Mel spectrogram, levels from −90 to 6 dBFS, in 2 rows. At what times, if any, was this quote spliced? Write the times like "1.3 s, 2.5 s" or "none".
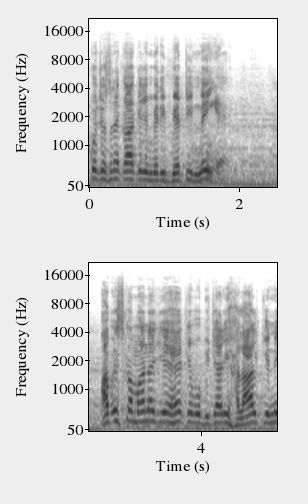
none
